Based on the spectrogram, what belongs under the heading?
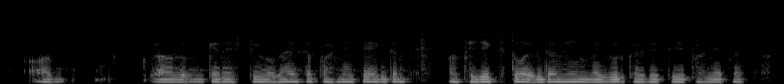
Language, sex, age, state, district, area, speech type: Hindi, male, 18-30, Uttar Pradesh, Chandauli, urban, spontaneous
